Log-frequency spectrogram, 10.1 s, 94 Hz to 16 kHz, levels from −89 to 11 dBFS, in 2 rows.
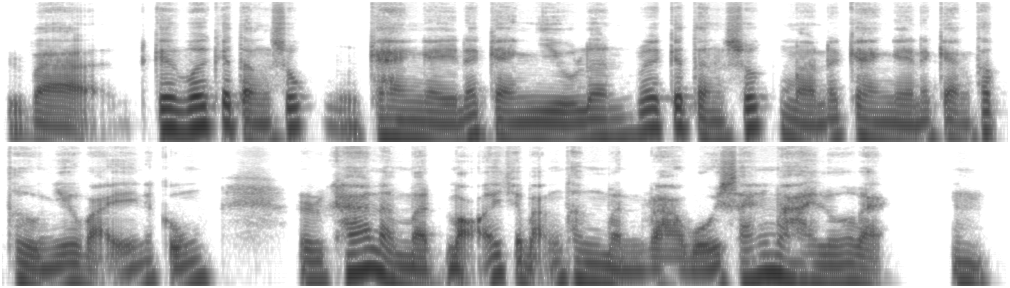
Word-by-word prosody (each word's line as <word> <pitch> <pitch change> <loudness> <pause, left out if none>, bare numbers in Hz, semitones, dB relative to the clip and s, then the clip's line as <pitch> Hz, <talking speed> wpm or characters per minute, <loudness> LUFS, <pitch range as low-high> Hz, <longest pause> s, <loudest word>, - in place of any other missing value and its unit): Và 85 -2 0 0.3
cái 160 0 +7
với 165 +3 +7
cái 185 +1 +3
tần 95 -2 +1
suất 165 - +2 0.3
càng 110 -2 +1
ngày 95 -1 0
nó 120 - 0
càng 100 -2 0
nhiều 100 -1 +2
lên, 110 +2 -1
với 155 +4 +3
cái 165 +1 +2
tần 105 -4 -1
suất 165 +11 +3
mà 105 -7 -1
nó 100 - -3
càng 100 -5 -1
ngày 90 -1 -1
nó 100 - -4
càng 100 -3 -3
thất 140 +7 -3
thường 95 -5 0
như 105 +2 0
vậy 95 - -4
nó 115 - -6
cũng, 105 +6 -2 0.5
ư, 120 - -1
khá 160 +3 +5
là 160 -9 +4
mệt 90 -3 0
mỏi 145 - +1
cho - - -3
bản 115 - -5
thân 115 -4 -1
mình 85 -2 -2
vào 90 -1 -2
buổi 85 +3 0
sáng 120 +7 +1
mai 115 -8 +1
luôn 100 0 -1
á 90 - -1
bạn, - - -13 0.3
ừm. 110 -3 -4
105 Hz, 270 wpm, -21 LUFS, 95-120 Hz, 0.5 s, cái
